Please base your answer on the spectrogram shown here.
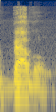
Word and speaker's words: Babel: It's George Steiner's statement from his 1975 book called After Babel, or Babel as it is pronounced, on aspects of translation, and I quote Steiner here.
